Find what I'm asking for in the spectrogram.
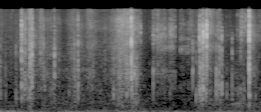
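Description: Crisp crinkling of a small Yogi Tea Sweet Ginger Citrus Turmeric Vitality tea packet being pulled out of a breast pocket, with several sharp rustling bursts spread irregularly over a couple of seconds and no voices.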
